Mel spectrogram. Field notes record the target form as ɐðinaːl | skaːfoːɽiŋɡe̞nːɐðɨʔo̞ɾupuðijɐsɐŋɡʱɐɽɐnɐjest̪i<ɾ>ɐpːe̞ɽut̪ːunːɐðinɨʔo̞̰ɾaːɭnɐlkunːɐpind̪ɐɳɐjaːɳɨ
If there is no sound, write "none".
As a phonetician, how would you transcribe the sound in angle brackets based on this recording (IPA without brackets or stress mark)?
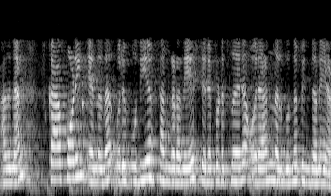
ɾ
